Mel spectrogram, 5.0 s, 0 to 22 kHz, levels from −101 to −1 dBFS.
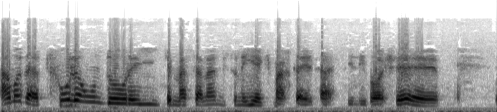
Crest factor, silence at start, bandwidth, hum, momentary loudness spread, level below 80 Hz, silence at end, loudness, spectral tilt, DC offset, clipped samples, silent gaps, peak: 12 dB; 0 s; 6.6 kHz; none; 9 LU; -40 dBFS; 0.2 s; -12 LUFS; -6.5 dB/octave; under 0.1%; under 0.1%; none; 0 dBFS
